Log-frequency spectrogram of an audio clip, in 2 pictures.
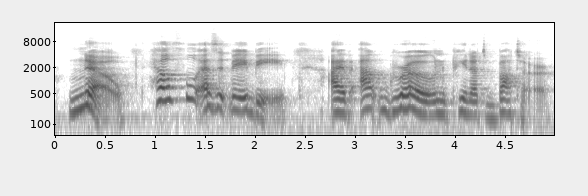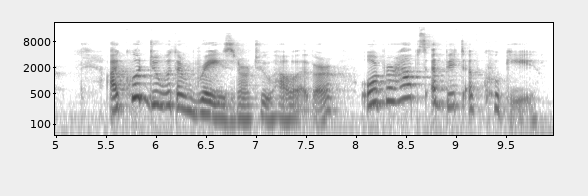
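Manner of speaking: loud, stately royal voice; a small king refusing with dignity; pompous tiny king. Acted. Tiny king turning down peanut butter, loud and pompous. King's voice held.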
